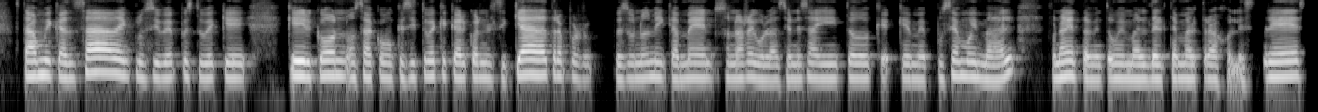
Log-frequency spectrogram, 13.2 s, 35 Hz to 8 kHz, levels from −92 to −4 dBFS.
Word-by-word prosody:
estaba 205 0 +3
muy 215 -1 +3
cansada, 230 +5 +5
inclusive, 195 -3 -3
pues 195 +1 -7
tuve 185 -1 -4
que 185 -1 -2 0.4
que 210 - +7
ir 200 -1 +6
con, 210 0 +2
o 190 - -3
sea, 190 0 -1
como 185 -1 -5
que - - -6
sí 190 +1 -5
tuve 205 +1 -2
que 210 -1 -6
caer 185 -2 0
con 190 -1 -2
el 185 - -5
psiquiatra 215 +3 +4
por, 180 -4 -9 0.2
pues 175 0 -5
unos 185 +2 -3
medicamentos, 185 0 -3
unas 185 +1 -3
regulaciones 175 -1 -4
ahí, 180 -1 -3
todo 180 -1 -2
que 240 - -8
que 180 -1 -4
me 175 -1 -4
puse 180 +4 -4
muy 205 -2 0
mal. 175 +6 0 0.3
Fue 180 - -4
un 195 - +2
agotamiento 195 -5 +1
muy 180 0 -1
mal 175 -1 -1
del 175 -1 +1
tema 180 0 -2
del 175 0 -2
trabajo, 175 -1 -4
el - - -6
estrés 200 +6 +1
185 Hz, 210 wpm, -24 LUFS, 180-205 Hz, 0.4 s, que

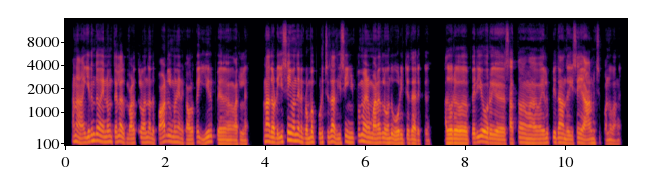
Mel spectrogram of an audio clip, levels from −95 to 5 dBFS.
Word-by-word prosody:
ஆனா, 165 -1 +1 0.2
இருந்தும் 180 0 +1
என்னவோ 150 +1 -1
தெரியல. 155 +1 +2
அந்த 125 -1 -9
படத்தில 125 +3 -1
வந்து 135 0 -1
அந்த 115 - -4
பாடல் 160 +4 +1
மேல 145 -1 -1
எனக்கு 115 -2 -5
அவ்ளோகா 115 +7 -2 0.2
ஈர்ப்பு 155 -8 -1 0.3
வரல. 100 -1 -3 0.4
ஆனா 165 - +3
அதோட 140 -4 +3
இசை 210 +8 +3
வந்து 180 -1 +3
எனக்கு 130 -6 0
ரொம்ப 145 +3 +2
பிடிச்சது. 140 +3 -2
அந்த 120 -3 -3
இசை 160 - -1
இப்பவுமே 170 +5 -1
என் 135 -3 0
மனதில 130 +1 +2
வந்து 125 -2 0
ஓடிட்டே 120 +1 0
தான் 110 - +3
இருக்கு. 95 0 -8 0.4
அது 120 - +2
ஒரு 120 0 +4 0.3
பெரிய 140 +4 0
ஒரு 125 -2 +1 0.3
சத்தம் 120 +2 -1 0.3
எழுப்பி 130 +2 -3
தான் 135 -1 +3
அந்த 115 -1 -1
இசைய 125 +4 -1
ஆரம்பிச்சு 120 +4 -3
பண்ணுவாங்க. 100 -2 -7
130 Hz, 220 wpm, -24 LUFS, 120-150 Hz, 0.4 s, ஒரு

